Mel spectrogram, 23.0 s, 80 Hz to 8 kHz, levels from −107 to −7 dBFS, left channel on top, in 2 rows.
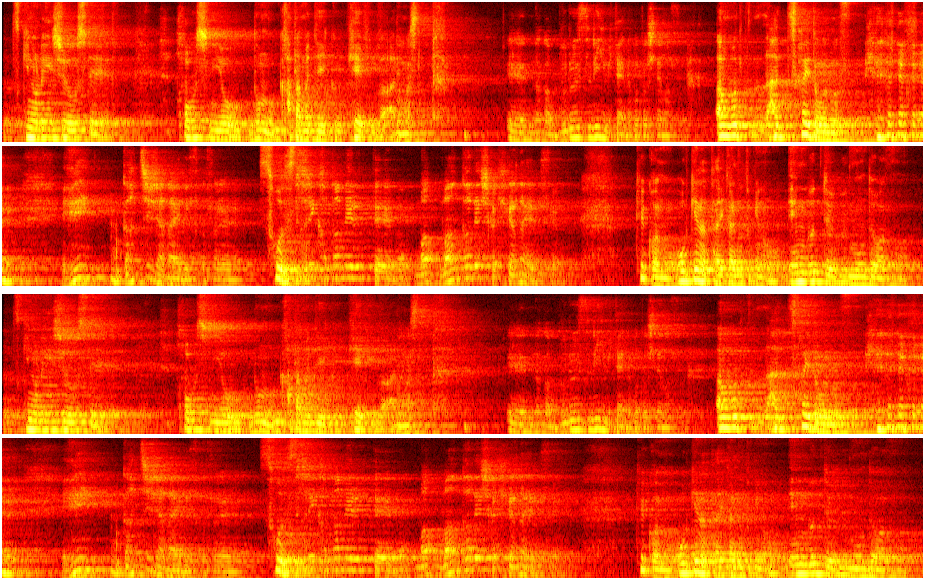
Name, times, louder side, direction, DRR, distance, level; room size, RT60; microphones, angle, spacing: voice 1, 0.1-1.4 1.7-1.8 2.3-5.6 8.9-10.6 12.9-13.0 14.7-15.3 18.8-19.1 19.4-22.8, left 2 dB, 85° left, 6 dB, 0.7 m, -29 dB
voice 2, 2.0-2.4 4.9-5.1 6.3-8.6 10.8-12.6 13.0-14.5 15.0-18.5, left 1 dB, 25° left, 0 dB, 0.5 m, -37 dB
20.5 x 8.2 x 2.3 m, 2.3 s
head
